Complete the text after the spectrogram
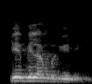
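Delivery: normal talking voice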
